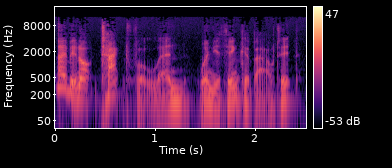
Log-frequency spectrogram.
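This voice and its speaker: A man's voice: medium pitch, huge pitch swings, normal speed, vocal fry, a little mellow, breathy edge, no echo, dull audio, exaggerated voice. A man voicing an earnest young witch woman with a plain, sincere, questioning manner. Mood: thoughtful.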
